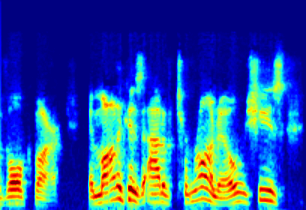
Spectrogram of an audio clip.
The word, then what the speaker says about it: Toronto: of all i pronounce toronto the way that you should pronounce it without the t at the end is that correct what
